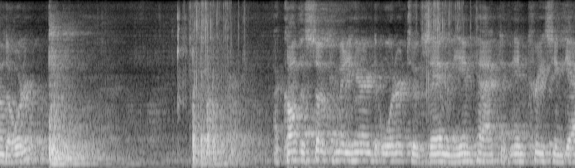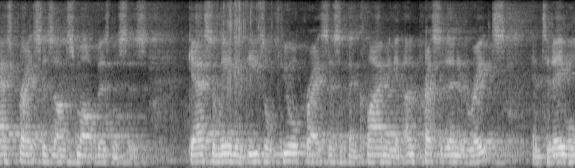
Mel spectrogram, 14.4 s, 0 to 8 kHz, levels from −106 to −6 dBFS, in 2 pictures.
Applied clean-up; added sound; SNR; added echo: none; Crushing; 18 dB; reverberation time 1.8 s.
